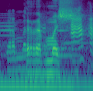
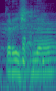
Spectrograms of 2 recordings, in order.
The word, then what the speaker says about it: Kresna: Tah eta Batara Kremes. Batara Kresna. Kremes aing mah. Padahal nu leresna mah Kresna.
